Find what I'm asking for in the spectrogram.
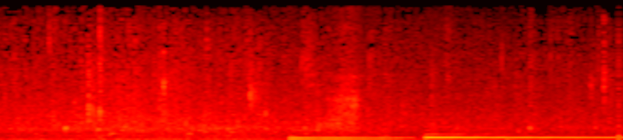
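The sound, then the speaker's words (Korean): Steady rain patters and hisses throughout, with scattered nearby drops; about halfway through, a low, steady humming tone joins in and shifts slightly higher, continuing to the end. No one speaks. “아, 아버님이랑 만날 때도 이렇게 비가 오는 날이었고 허름한 포장마차였었는데”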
